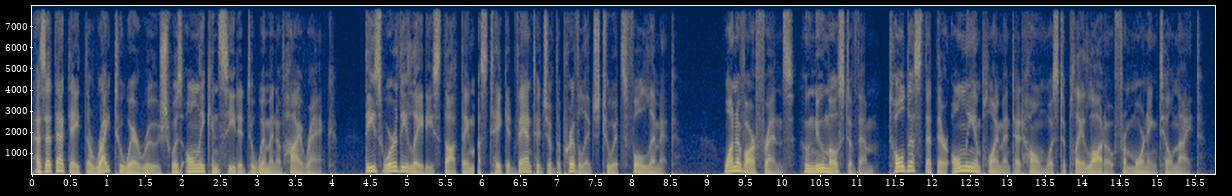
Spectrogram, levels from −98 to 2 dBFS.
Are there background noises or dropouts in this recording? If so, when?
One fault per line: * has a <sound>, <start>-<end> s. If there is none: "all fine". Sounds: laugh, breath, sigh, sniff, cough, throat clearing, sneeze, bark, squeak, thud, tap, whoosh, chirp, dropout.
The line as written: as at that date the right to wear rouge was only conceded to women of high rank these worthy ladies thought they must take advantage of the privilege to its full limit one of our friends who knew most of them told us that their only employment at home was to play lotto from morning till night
* has a dropout, 5.9-5.9 s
